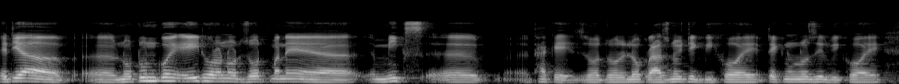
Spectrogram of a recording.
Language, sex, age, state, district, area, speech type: Assamese, male, 45-60, Assam, Goalpara, rural, spontaneous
